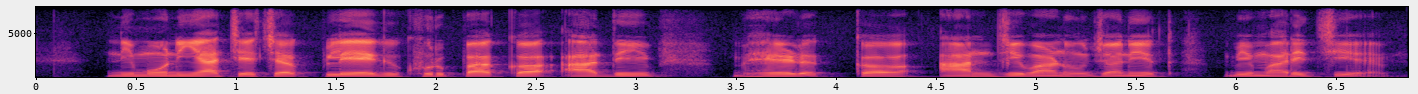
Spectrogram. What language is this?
Maithili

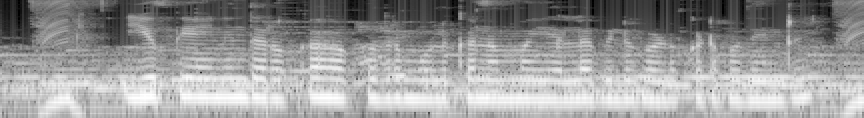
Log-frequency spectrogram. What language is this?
Kannada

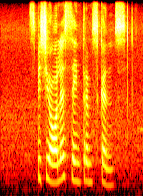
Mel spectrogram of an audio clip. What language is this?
Afrikaans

